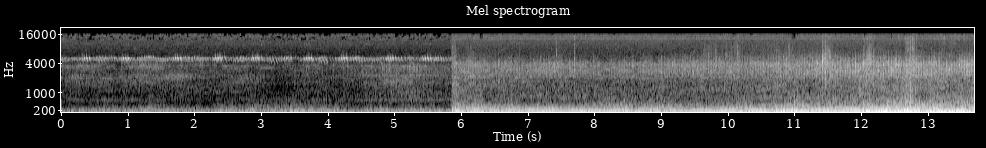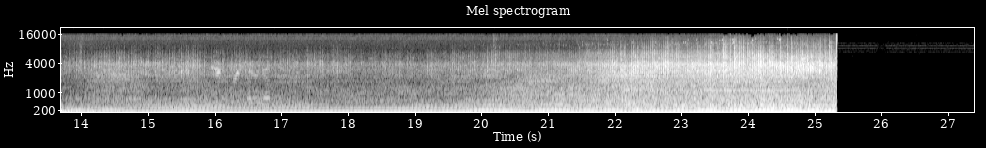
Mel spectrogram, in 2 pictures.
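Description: Faint insect chirring at first. About six seconds in, an armored military vehicle's engine cuts in, loud with a steady low drone and rumble. It is loudest as the vehicle approaches, swells again near the end, then cuts off suddenly.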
